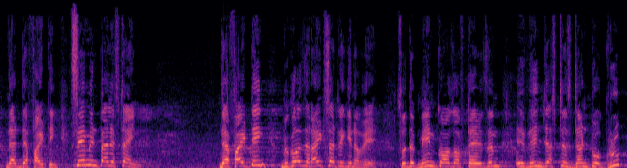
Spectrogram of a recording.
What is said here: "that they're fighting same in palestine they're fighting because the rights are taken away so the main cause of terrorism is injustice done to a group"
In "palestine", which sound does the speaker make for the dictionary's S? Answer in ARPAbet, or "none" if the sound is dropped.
S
